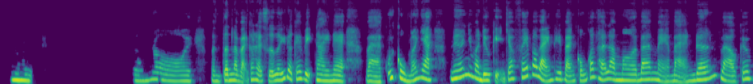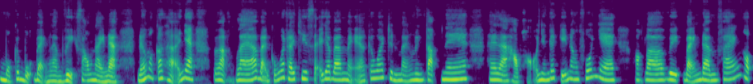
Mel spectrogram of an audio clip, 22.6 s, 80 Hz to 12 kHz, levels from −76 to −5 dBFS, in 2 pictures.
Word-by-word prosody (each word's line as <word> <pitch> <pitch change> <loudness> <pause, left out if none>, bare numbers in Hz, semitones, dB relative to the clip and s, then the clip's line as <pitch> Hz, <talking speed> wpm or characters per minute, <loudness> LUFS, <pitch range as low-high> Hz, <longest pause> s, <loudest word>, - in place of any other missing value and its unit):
Ừm. 205 -3 +3 1.5
Đúng 185 +1 -5
rồi, 180 -6 -4 0.3
mình 175 -2 -5
tin 195 +3 +3
là 200 -1 +2
bạn 165 - 0
có 220 - -1
thể 200 -5 +1
xử 170 -1 -1
lý 205 +6 +2
được 275 - +2
cái 240 +1 0
việc 205 -5 0
này 190 -3 +1
nè. 180 -2 +1 0.3
Và 170 -2 0
cuối 275 - +2
cùng 225 -10 +3
á 205 - +2
nha, 250 -4 +3 0.3
nếu 260 +5 +3
như 370 -3 +1
mà 260 -5 +3
điều 200 -2 +4
kiện - - -2
cho 235 +2 -1
phép 310 +5 +1
á 370 -2 +3
bạn, 195 - +3
thì 230 -1 -1
bạn 180 -5 0
cũng 185 +2 -2
có 290 - +1
thể 230 -8 0
là 235 -1 +2
mời 200 -2 +1
ba 220 +3 +2
mẹ 195 -7 -2
bạn 180 +1 -2
đến 230 +10 +2
vào 185 -10 0
cái 230 +9 -2
một 205 -6 +2
cái 235 - 0
buổi 205 -6 -1
bạn 180 -7 -1
làm 175 -1 -2
việc 185 +3 +1
sau 190 +1 -3
này 175 -6 +1
nè, 165 -2 +4 0.3
nếu 200 +4 +2
mà 295 - -2
có 250 - +2
thể 205 -3 -1
nha. 250 -1 +4 0.3
Hoặc 210 -2 +1
là 200 0 +3
á 255 - +4
bạn 225 -7 +1
cũng 190 +4 -3
có 275 - +1
thể 225 -5 +3
chia 240 +2 -1
sẻ 235 - -5
cho 245 - +2
ba 215 -2 +3
mẹ 200 -4 -2
cái 255 - -2
quá 270 +1 0
trình 220 -7 -1
bạn 185 -1 -3
luyện 205 0 +1
tập 205 -3 +2
nè, 225 +2 +3 0.3
hay 215 -1 0
là 195 -4 +3
học 155 -5 0
hỏi 190 - -5
những 210 0 +2
cái 265 +2 -1
kỹ 175 - 0
năng 230 +1 -1
phối 270 +5 -1
nhạc, 225 -9 +1 0.3
hoặc 205 0 -4
là 205 -1 +3
việc 200 -3 +3
bạn 195 0 +1
đàm 200 -2 +3
phán 235 +9 -2
hợp - - +1
210 Hz, 245 wpm, -21 LUFS, 185-235 Hz, 1.5 s, điều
